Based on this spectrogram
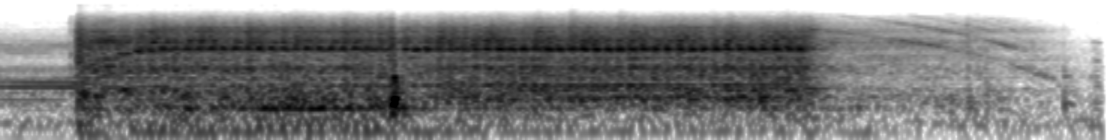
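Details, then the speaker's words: Range Rover Classic: catches and runs rough about five seconds, then dies; fuel pump heard priming. Owner suspects fuel starvation, leading to fuel filter replacement. "I know it's running it's initial pump if I spray some starter fluid in it it will turn over is but then it just stops as fuel starved so my guess is fuel starvation it doesn't have any fuel"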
